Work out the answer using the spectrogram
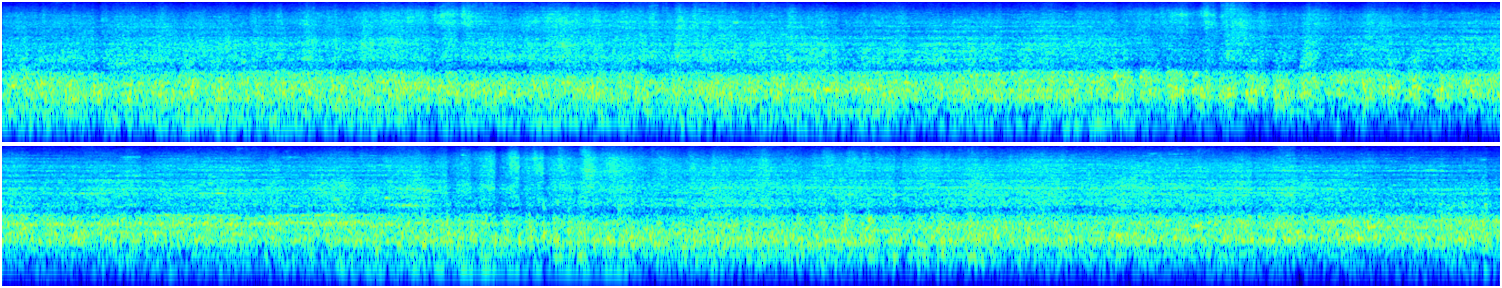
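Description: Train cars rolling past steadily on the rails, with scattered clicks from the wheels.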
